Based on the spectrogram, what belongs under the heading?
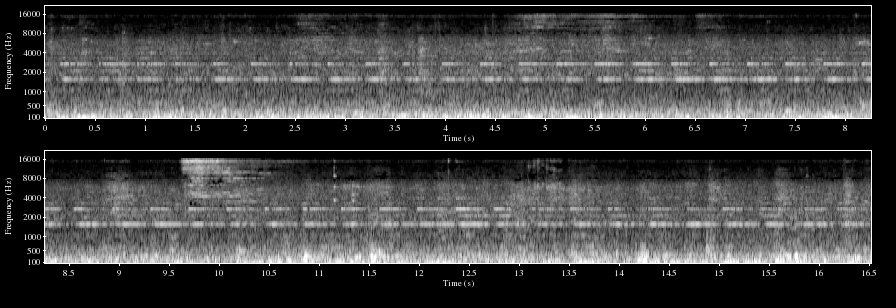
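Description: Freight train's covered hopper cars rolling slowly over a grade crossing, their wheels and couplers giving a low rumble with scattered clanks. A grade-crossing warning bell rings steadily over it, with a brief high screech about ten seconds in.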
